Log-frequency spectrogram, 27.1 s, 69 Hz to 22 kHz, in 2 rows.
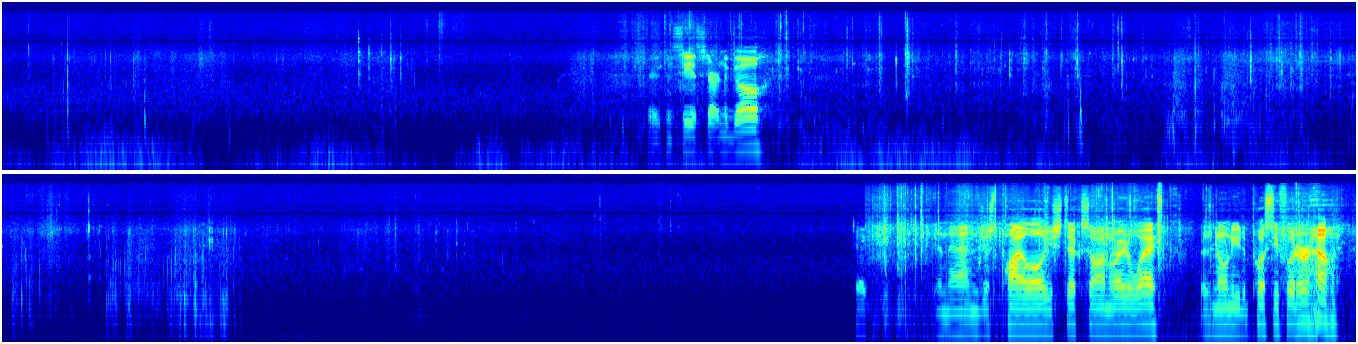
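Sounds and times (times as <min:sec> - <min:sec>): wind buffeting microphone: 0:00.0 - 0:02.0, 0:02.6 - 0:03.8, 0:04.6 - 0:07.1, 0:08.0 - 0:10.8
dry twigs crackling: 0:00.3 - 0:04.6, 0:05.7 - 0:20.4, 0:22.1 - 0:27.0.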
